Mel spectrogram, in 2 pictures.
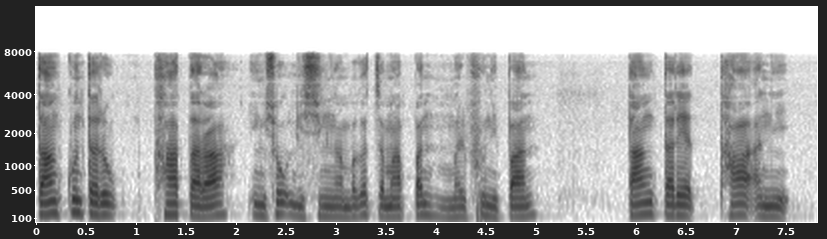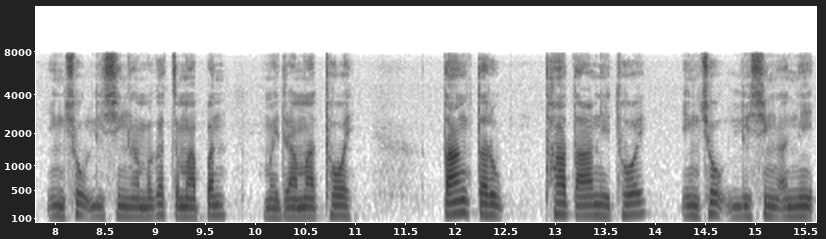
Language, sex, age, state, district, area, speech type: Manipuri, male, 30-45, Manipur, Kakching, rural, spontaneous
